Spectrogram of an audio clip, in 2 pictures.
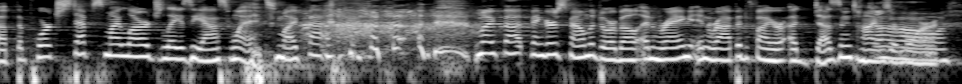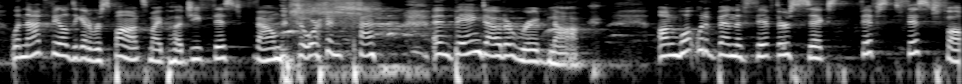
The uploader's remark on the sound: Live at My Favorite Weekend in Santa Barbara. Recorded live at the Arlington Theatre.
